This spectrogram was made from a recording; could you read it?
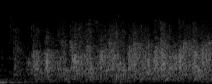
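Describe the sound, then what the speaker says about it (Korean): An indoor audience at a forum launch ceremony applauds steadily, a dense, even wash of many hands clapping heard from across the hall, fairly faint and without speech over it. "여러분 다시 한번 통일공감 포럼을 앞으로 이끌어 나갈 김천식 차관님과 차경희 공동대표님께 뜨거운 박수 부탁드리겠습니다"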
